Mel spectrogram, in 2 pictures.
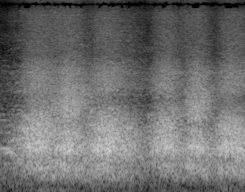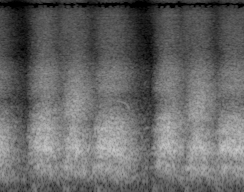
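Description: A large crowd chants in rhythm in a large echoing hall.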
